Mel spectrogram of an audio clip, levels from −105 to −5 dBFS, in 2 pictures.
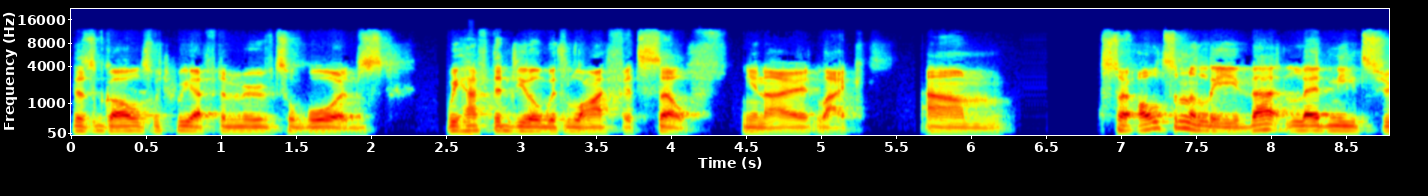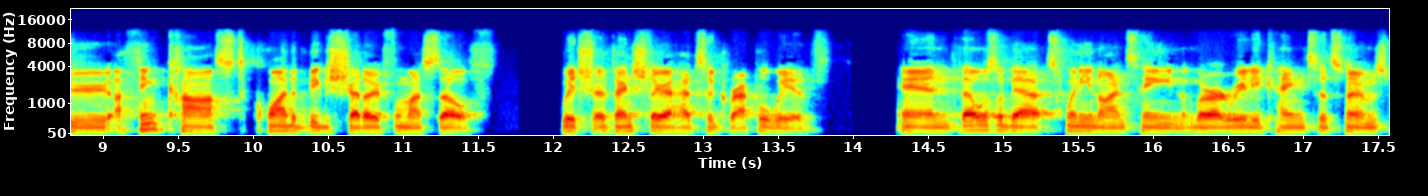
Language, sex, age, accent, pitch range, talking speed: English, male, 20-39, Australian, 95-110 Hz, 180 wpm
